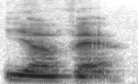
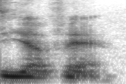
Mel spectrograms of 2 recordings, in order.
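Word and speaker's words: Yahweh: respirou assim ele disz a nossa respiração ela diz yahvé o nosso o nosso respirar ele diz yavé e foi assim que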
